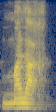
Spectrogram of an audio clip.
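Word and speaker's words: malaj (מלאך): Pues bien, resulta ser que ángel en hebreo se pronuncia malaj de manera singular,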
